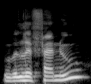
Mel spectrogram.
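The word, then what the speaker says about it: Le Fanu: Uh, for example, Joseph Sheridan Lefnau Lefanu I guess it's pronounced and is the writer of Carmela, this this really famous uh lesbian vampire novela.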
